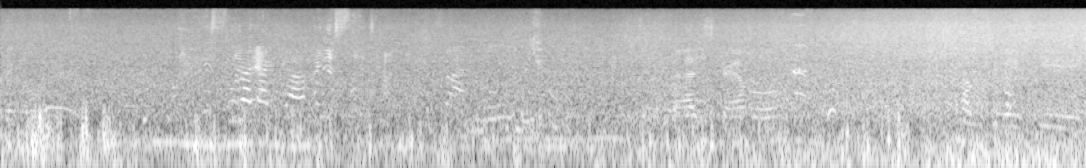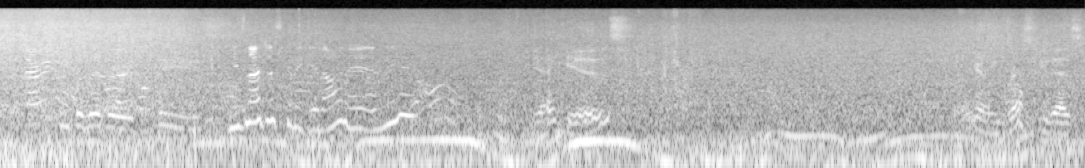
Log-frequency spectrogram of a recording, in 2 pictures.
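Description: Waves crash and wash over stones on a shore.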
